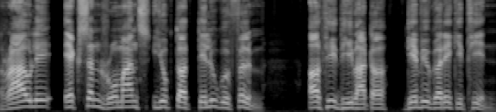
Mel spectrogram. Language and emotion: Nepali, neutral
